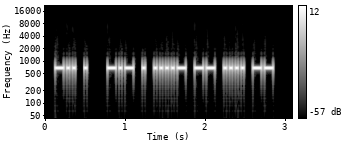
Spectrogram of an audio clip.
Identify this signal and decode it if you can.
Morse code, heard as a keyed tone, about 37 wpm, 700 Hz. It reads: DE KE4MHM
